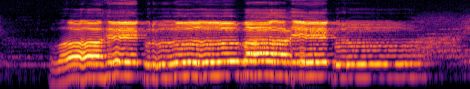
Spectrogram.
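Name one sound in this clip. A young man sings slowly and melodically into a microphone.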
